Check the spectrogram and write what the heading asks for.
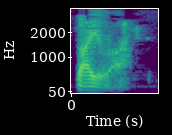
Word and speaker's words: Xayyarath: Last name, Syrah. X-A-Y-Y-A-R-A-T-H. Hence, Mr. X. – Ah, I've never seen a last name this unique. This is cool. How do you pronounce that again? – It's pronounced Syrah.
